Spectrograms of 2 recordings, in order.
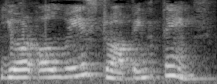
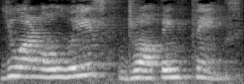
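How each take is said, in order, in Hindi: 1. "You are" जुड़कर एक शब्दांश बन जाता है, "you're"। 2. "You are" को दो पूरे शब्दों की तरह बोला जाता है।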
